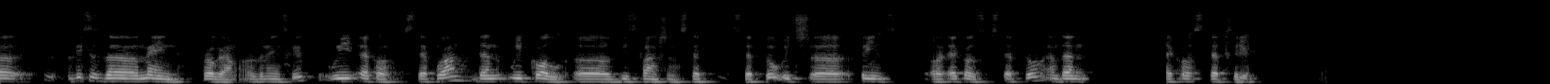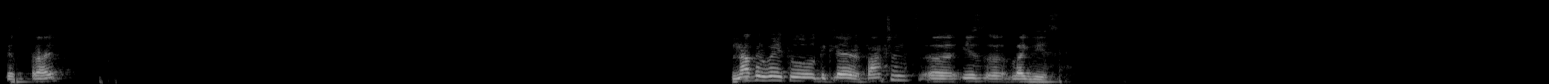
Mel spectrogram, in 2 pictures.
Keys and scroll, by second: 0.8 Down, 1.5 Down, 15.2-16.3 typing, 17.6-21.1 typing, 21.6 Up, 25.8 Up, 26.1 Up, 26.5 Up, 27.6 typing, 29.2-30.6 typing.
